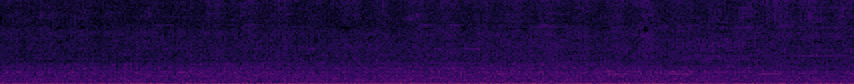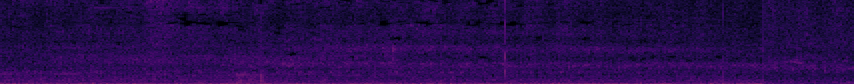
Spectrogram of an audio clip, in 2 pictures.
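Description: Small wooden river boat's engine running, a steady low rumble.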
